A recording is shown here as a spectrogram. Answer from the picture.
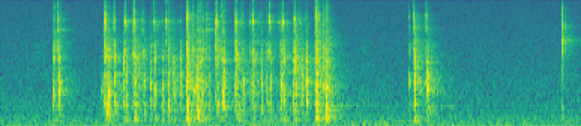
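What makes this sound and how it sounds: Long nails type on the keys of a black plastic computer keyboard, heard up close. A lone click is followed by a quick run of bright, crisp, clattering keystrokes lasting about two seconds, then a few scattered taps with quiet gaps between them.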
